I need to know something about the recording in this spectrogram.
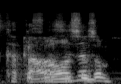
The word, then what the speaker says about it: Catholicism: I mispronounced another word earlier in the podcast. It's Catholicism. Catholicism.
